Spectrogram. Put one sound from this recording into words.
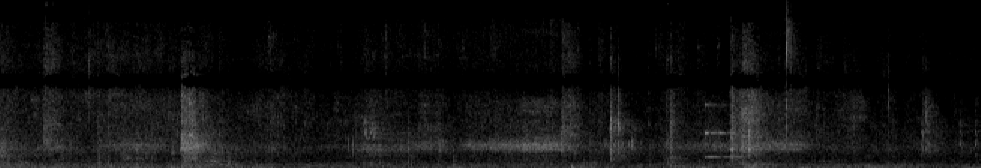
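A school band plays softly in a large hall.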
